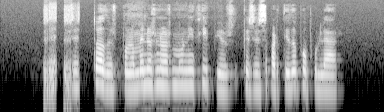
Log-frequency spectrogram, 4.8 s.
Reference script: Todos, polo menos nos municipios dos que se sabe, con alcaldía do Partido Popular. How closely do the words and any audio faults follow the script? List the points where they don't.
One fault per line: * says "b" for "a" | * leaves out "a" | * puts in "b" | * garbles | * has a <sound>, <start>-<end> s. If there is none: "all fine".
* has a laugh, 0.5-1.0 s
* leaves out "dos"
* leaves out "sabe con alcaldía"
